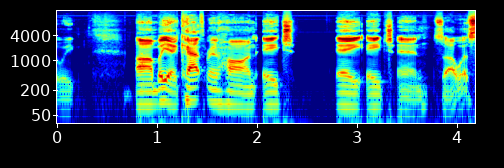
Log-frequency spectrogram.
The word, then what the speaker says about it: Hahn: But yeah, Catherine Hahn, Hahn.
